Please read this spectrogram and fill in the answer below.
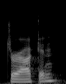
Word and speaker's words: Draken: I think it's pronounced Draken. It's actually pronounced Draken.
